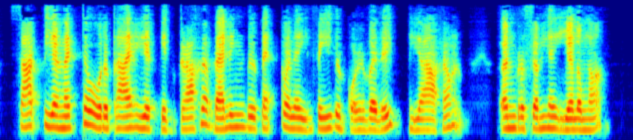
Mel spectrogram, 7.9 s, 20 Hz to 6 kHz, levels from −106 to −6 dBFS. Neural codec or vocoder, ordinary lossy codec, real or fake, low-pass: codec, 16 kHz, 0.5 kbps, FreqCodec, larger model; MP3, 32 kbps; fake; 5.4 kHz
